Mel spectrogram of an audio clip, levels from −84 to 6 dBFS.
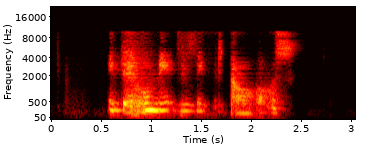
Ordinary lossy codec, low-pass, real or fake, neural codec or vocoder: MP3, 64 kbps; 9.9 kHz; fake; codec, 44.1 kHz, 0.9 kbps, DAC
